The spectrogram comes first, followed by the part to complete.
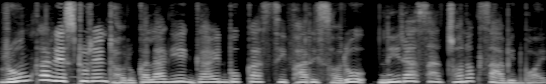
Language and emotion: Nepali, sad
